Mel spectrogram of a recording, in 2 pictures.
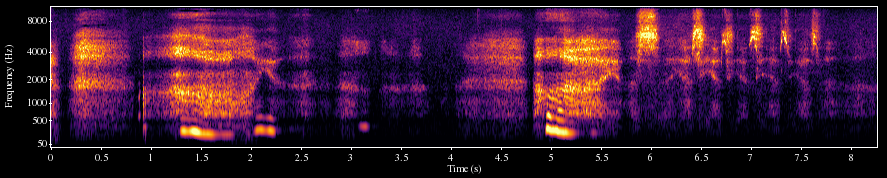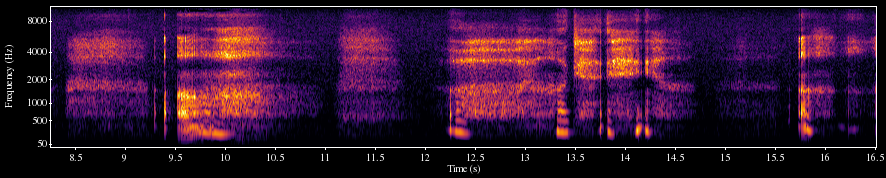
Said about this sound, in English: Oh, I've been breathing really heavily into this microphone the whole time. That may be really fucked up audio.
